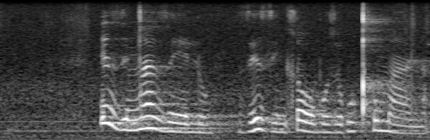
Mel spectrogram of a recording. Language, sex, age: Zulu, female, 17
